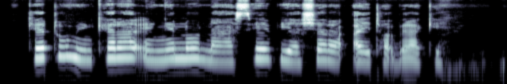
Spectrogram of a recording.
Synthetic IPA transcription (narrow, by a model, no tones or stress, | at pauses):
kʰetːumiŋkʰɛɾaʔɛ̰ɲɛnɔnasɛbiaʃaɾaʔajtʰɔ̰bɛ̰ɾa̰ki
